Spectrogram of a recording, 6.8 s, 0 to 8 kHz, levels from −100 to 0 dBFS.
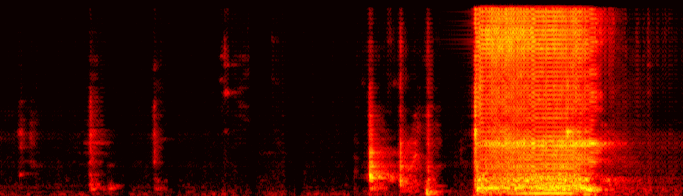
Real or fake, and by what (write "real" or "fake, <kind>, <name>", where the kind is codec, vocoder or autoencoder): fake, vocoder, Vocos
